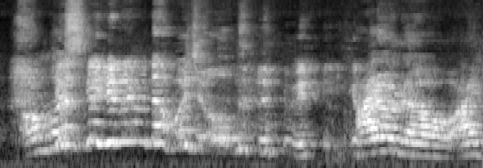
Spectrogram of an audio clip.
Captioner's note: laughter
